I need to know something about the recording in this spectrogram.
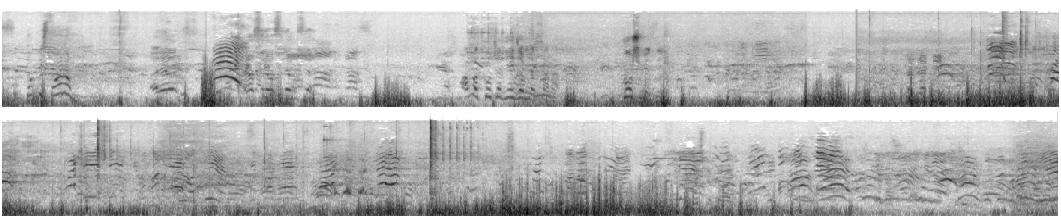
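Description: Young children shout and call out excitedly outdoors.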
